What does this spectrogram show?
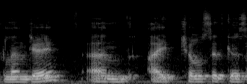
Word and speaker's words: Glenn J: name for yourself uh my indian name is pronounced glenn jay and i chose it because i lacked a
